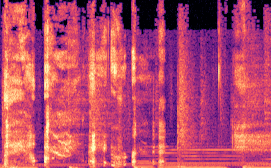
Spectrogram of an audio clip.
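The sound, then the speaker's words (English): A man coughs after inhaling a little spittle, a rapid series of harsh, choking coughs and throat clearing that ends in strained, voiced gasps. “My God, I almost killed myself. I inhaled a little spittle and”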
